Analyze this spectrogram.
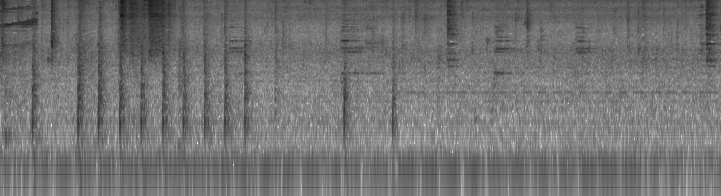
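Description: Cleaver slicing braised beef brisket on a thick wooden chopping block: about ten quick chops in a little over two seconds, then two more single knocks a second or so later, over a steady low rumble.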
